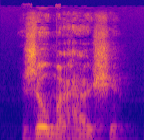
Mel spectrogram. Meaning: diminutive of zomerhuis
- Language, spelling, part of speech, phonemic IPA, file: Dutch, zomerhuisje, noun, /ˈzomərˌhœyʃə/, Nl-zomerhuisje.ogg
